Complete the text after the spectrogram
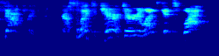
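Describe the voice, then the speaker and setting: A woman's voice: a little high, expressive, quick pace, pushed and bright, slight background noise. A woman playing a smug, taunting boogeyman who runs a game contest theatrically in a scripted comedy skit. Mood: playful, taunting. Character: taunting bony-handed boogeyman, menacing but playful game master. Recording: roomy, dull, distant, faint music.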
